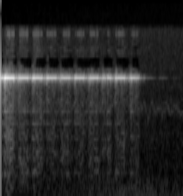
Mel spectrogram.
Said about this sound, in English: Hold on. He's in a hotel, and the alarm went off.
